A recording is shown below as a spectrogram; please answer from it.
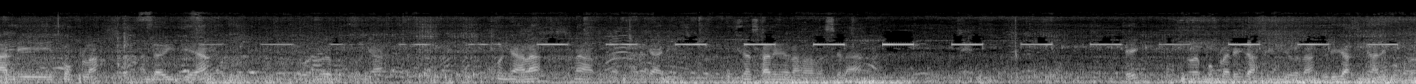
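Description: A truck's reversing alarm beeping steadily at about one and a half beeps a second, starting about two seconds in, over the low rumble of a running truck engine.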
